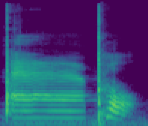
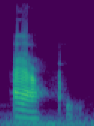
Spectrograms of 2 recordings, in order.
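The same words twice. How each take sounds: First: APPLE split into two beats, AP-PLE; clapped-out syllables. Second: Said in the usual way. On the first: Shown as a demonstration. Teacher clapping syllables with children, APPLE in two separated beats. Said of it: "let's clap out the syllables for apple". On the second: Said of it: "clap out the syllables for apple".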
